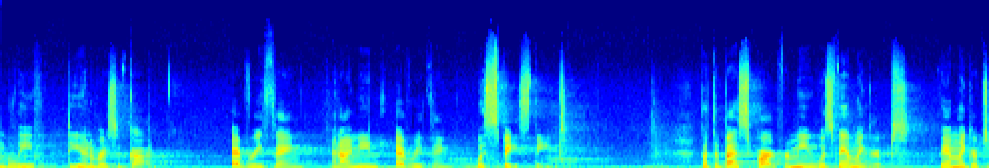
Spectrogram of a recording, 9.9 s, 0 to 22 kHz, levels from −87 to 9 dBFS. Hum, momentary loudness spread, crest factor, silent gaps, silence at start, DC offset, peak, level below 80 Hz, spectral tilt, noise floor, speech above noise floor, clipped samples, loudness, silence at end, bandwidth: none; 19 LU; 22 dB; none; 0 s; under 0.1%; -4 dBFS; -56 dBFS; -2 dB/octave; -49 dBFS; 22 dB; under 0.1%; -25 LUFS; 0 s; 17.5 kHz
